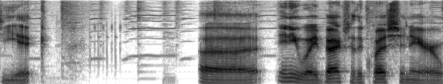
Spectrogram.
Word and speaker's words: YIIK: No, it's actually pronounced YIIK.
